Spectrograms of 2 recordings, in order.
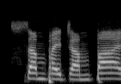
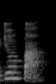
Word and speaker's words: jumpa: Please pronounce sampai jumpa. Talalang. Sampai jumpa. Sampai jumpa. Jumpa. Jumpa. Okay, sampai jumpa. What about Vivian? Sampai jumpa. Very good. Not jumpa, jumpa, ya.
